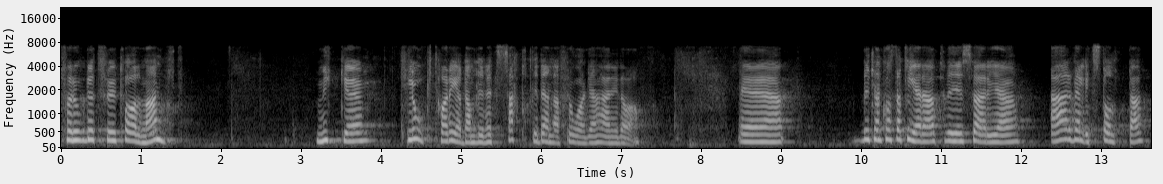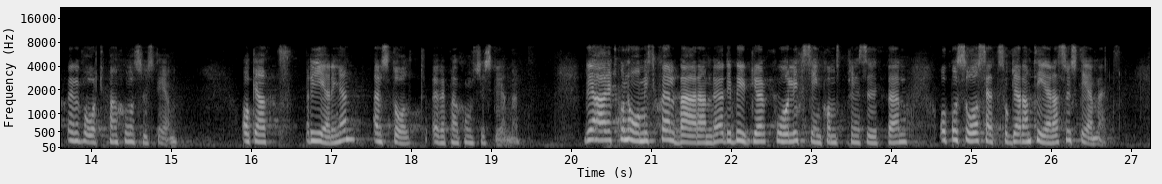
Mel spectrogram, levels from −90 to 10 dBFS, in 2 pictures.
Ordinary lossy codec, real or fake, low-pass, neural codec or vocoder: Opus, 24 kbps; fake; 7.2 kHz; codec, 44.1 kHz, 3.4 kbps, Pupu-Codec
